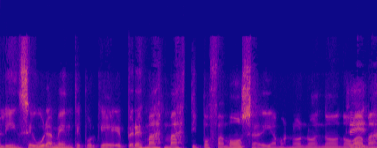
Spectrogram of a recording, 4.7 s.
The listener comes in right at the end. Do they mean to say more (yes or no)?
no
